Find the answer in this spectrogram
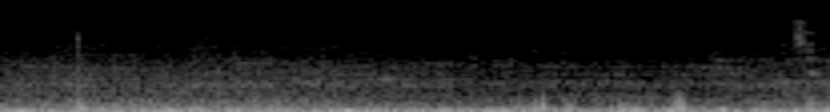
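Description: Steady low rumble of a car engine idling, heard inside the cabin, with a few faint knocks from a handheld phone moving about.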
